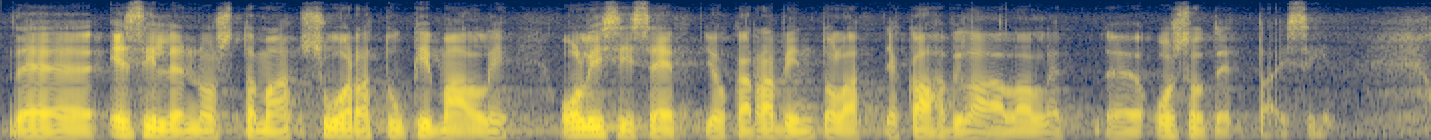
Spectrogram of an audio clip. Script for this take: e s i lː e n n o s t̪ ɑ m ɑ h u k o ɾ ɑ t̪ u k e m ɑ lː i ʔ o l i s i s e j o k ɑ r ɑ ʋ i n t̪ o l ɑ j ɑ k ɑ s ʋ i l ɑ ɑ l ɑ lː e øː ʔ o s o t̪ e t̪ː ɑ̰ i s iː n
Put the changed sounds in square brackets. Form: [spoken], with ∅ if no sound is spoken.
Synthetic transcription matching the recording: e s i lː e n n o s t̪ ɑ m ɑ [s] u [∅] o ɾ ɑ t̪ u k [i] m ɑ lː i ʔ o l i s i s e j o k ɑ r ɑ ʋ i n t̪ o l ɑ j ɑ k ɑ [h] ʋ i l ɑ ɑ l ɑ lː e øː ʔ o s o t̪ e t̪ː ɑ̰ i s iː n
